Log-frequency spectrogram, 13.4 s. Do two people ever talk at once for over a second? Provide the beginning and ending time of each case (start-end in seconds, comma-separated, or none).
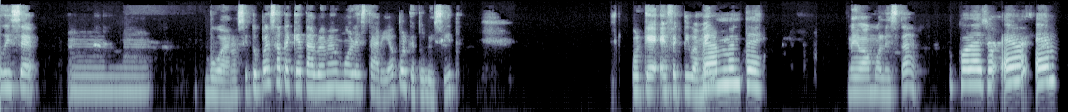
none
